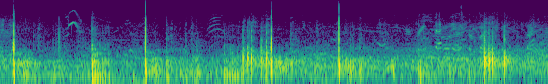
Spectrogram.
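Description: Aerial fireworks shells bursting over the water: a string of sharp bangs at irregular intervals, with quick clusters of pops near the middle and near the end.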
